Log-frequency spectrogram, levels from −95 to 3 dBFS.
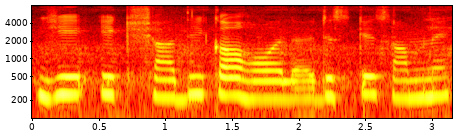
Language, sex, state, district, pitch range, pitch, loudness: Hindi, male, Maharashtra, Gondia, 220-250 Hz, 235 Hz, -20 LUFS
